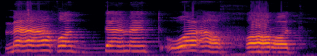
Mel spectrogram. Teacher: خا اور را دونوں کو موٹا پڑھیں گے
